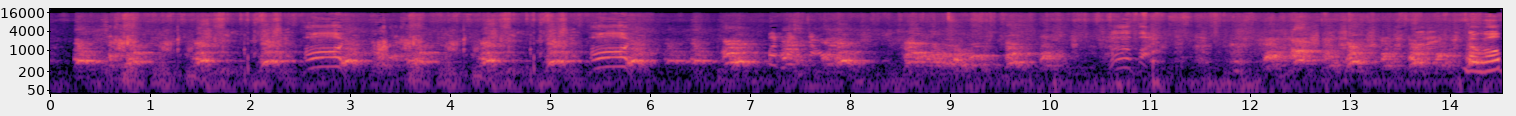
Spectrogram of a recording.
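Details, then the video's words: Rottweilers from the Gervi kennel fighting after playing, possibly over jealousy or toys: rough, harmonic barks and growls in quick irregular bursts, with a man talking over them. "How to stop dogs just fighting"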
